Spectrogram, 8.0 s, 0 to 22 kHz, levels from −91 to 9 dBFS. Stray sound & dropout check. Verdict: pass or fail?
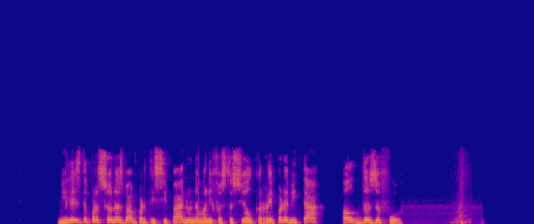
fail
